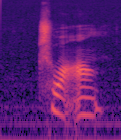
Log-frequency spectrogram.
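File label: "chuang", third tone, Chinese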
